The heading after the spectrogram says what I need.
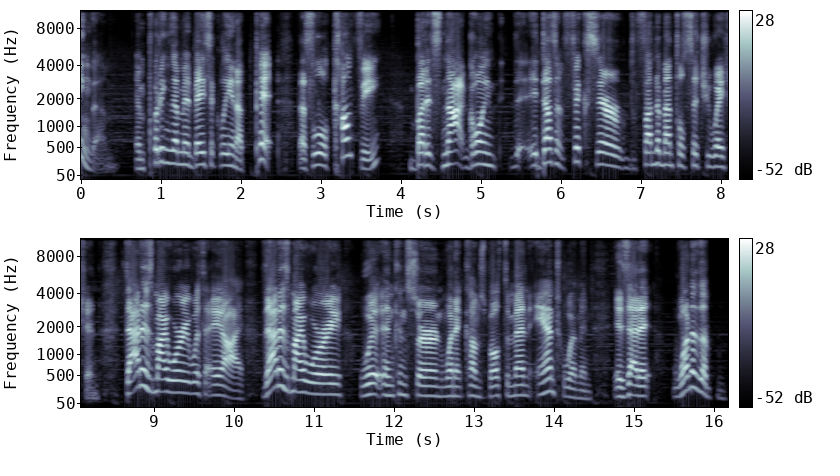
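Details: Adult speaker; normal speech.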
